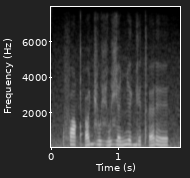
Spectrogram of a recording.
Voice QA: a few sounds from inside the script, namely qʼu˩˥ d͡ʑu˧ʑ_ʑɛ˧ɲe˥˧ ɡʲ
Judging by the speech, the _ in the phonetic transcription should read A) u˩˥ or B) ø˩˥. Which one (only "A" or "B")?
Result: A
